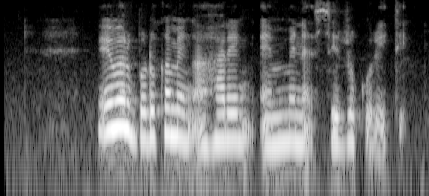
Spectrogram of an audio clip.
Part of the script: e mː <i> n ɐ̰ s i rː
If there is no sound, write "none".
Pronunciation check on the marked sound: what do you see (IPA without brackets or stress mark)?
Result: e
